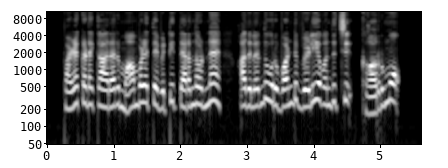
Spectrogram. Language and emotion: Tamil, disgusted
